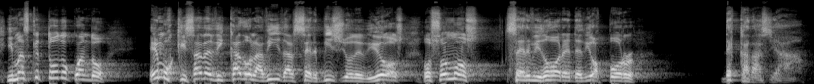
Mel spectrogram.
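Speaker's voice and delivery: normal talking voice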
